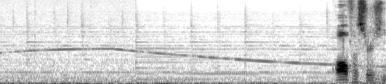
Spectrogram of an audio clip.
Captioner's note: siren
